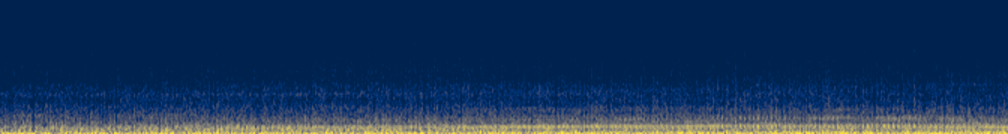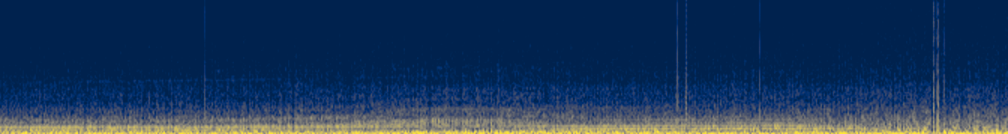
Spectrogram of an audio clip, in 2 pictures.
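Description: A four-cylinder motorcycle engine revs loud and close, its pitch climbing steadily through acceleration with a few sharp shifts near the end, and no voices.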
